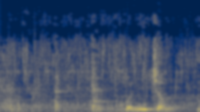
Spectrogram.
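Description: Masala gravy bubbling as it simmers in an aluminium pot, a soft crackle of bursting bubbles, with a voice speaking briefly just past the middle.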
